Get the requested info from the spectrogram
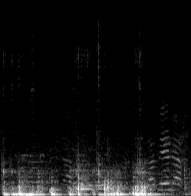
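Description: A man's voice, loud and distorted with a heavy low hum, through a microphone on an overdriven PA, in short irregular phrases over acoustic guitar.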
